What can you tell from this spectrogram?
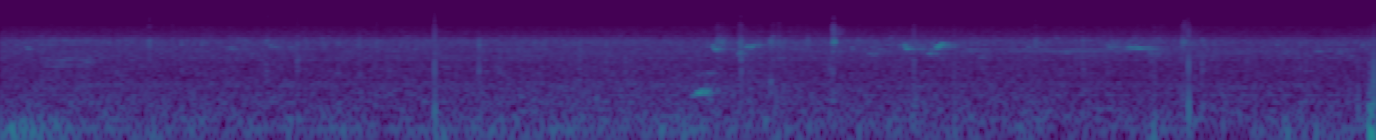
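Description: Indian peafowl pecking grain off stone paving: a few sharp, isolated beak taps over a quiet outdoor background. Faint, short, high bird chirps come in a cluster through the middle.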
